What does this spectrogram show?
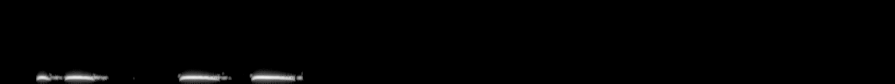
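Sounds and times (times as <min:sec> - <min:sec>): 
great horned owl hooting: 0:00.4 - 0:01.1, 0:01.8 - 0:03.0.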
